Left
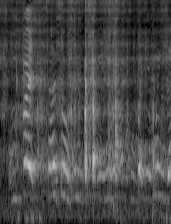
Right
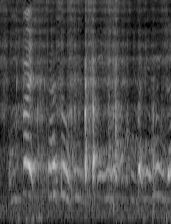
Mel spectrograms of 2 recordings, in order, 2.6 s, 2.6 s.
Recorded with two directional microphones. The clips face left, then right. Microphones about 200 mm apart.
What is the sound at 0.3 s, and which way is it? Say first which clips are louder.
Children playing: right 2 dB; 50° right (ahead or behind).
